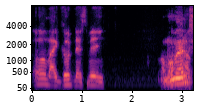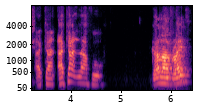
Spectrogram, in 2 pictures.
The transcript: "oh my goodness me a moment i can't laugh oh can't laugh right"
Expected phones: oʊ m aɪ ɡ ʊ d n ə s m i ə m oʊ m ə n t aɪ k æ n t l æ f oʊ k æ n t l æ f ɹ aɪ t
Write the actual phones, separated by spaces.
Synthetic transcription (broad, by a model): oʊ m aɪ ɡ ʊ d n ə s m i ə m oʊ m ə n t aɪ k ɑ n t l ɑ f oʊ k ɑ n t l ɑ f ɹ aɪ t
